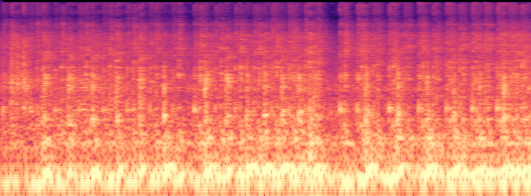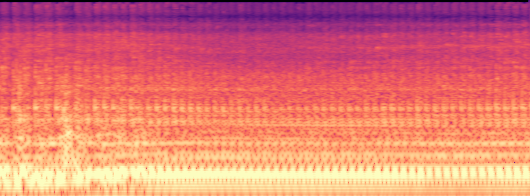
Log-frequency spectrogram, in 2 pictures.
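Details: Farmall H tractor idling with an uneven, loping idle and irregular low thumps, a lumpy beat that never settles, missing on some cylinders. Carb not flooded and timing found not out; owner suspects the distributor, cause not confirmed.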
